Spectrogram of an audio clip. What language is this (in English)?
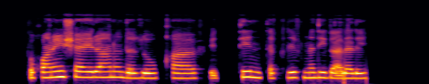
Pashto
